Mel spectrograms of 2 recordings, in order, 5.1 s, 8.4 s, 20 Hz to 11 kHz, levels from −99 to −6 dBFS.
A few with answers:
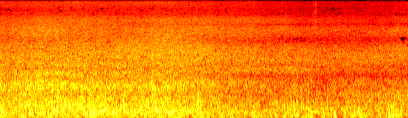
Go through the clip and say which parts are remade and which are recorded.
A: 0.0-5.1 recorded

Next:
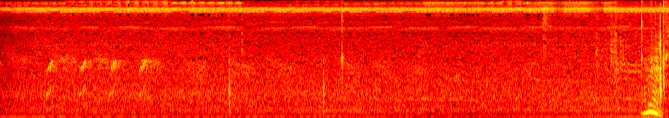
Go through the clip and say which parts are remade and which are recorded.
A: 0.0-5.3 recorded; 5.3-6.0 remade; 6.0-6.6 recorded; 6.6-7.7 remade; 7.7-8.4 recorded

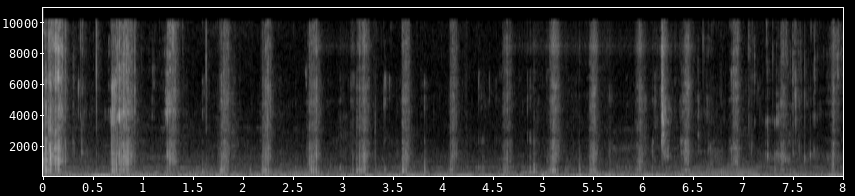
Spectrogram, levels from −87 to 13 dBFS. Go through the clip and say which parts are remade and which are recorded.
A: 0.0-2.7 recorded; 2.7-3.3 remade; 3.3-4.6 recorded; 4.6-6.5 remade; 6.5-8.0 recorded

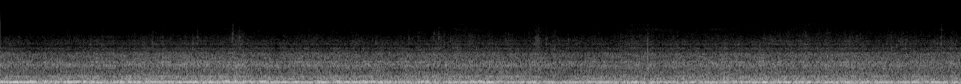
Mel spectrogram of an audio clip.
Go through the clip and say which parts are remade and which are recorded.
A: 0.0-1.1 recorded; 1.1-1.9 remade; 1.9-9.6 recorded

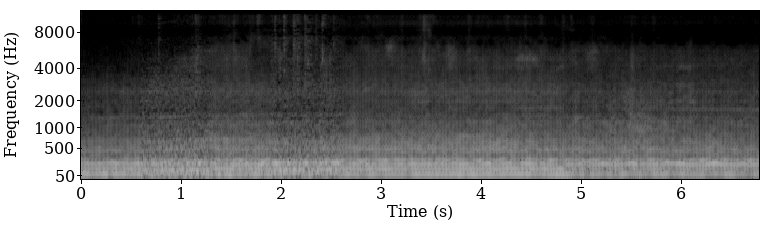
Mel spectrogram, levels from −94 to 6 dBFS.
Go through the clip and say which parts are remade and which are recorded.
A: 0.0-0.6 remade; 0.6-1.3 recorded; 1.3-1.9 remade; 1.9-2.6 recorded; 2.6-6.8 remade

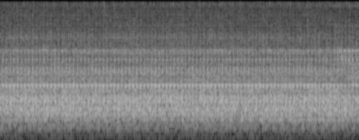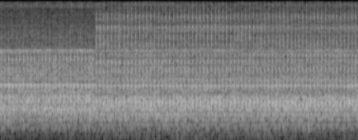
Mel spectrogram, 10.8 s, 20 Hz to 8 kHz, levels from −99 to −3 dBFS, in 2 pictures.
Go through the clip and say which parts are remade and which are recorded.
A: 0.0-10.8 recorded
